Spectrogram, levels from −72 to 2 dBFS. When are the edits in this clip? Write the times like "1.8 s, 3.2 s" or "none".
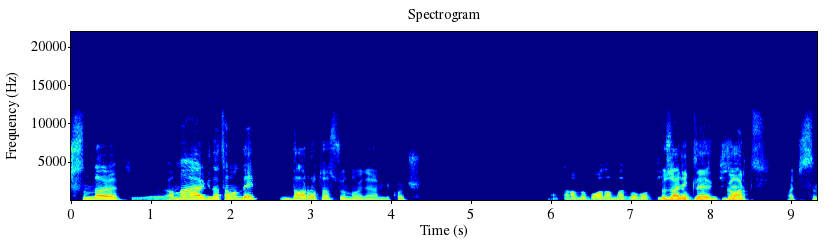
none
